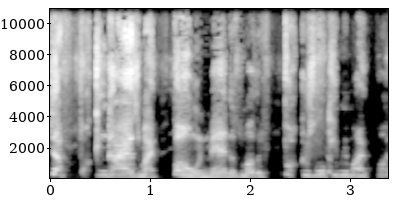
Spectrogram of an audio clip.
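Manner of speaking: mock panicked, frantic, high outburst. Speaker retelling finding Fish on the stairs, imitating Fish freaking out. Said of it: "He's freaking out".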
